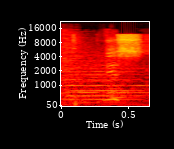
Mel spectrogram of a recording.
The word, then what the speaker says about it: Puknys: How was my pronunciation on your last name? It was authentic Lithuanian.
